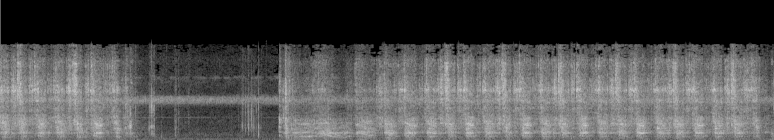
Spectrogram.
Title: plane won't start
